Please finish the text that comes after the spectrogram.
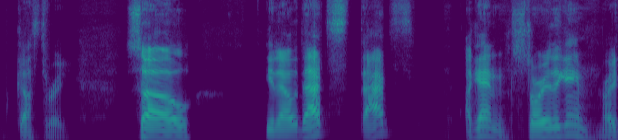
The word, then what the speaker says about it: Guthrie: Guthrie.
